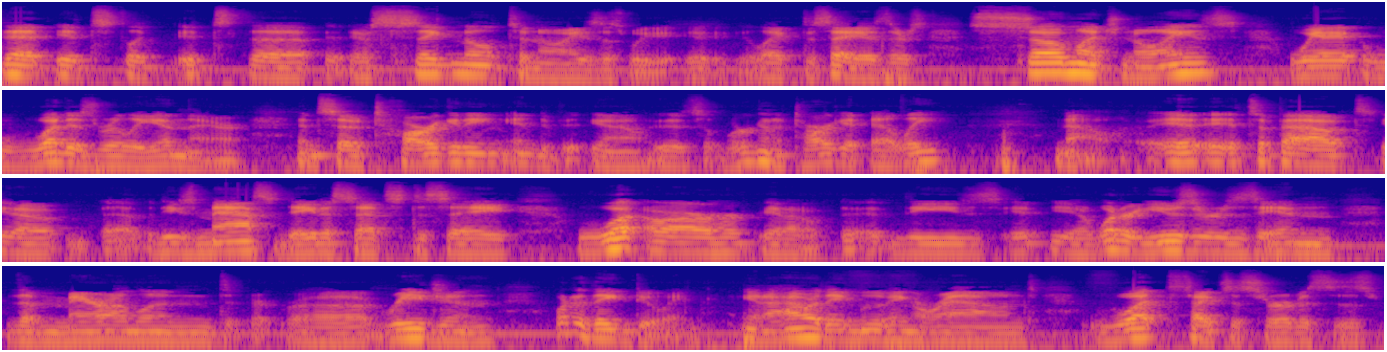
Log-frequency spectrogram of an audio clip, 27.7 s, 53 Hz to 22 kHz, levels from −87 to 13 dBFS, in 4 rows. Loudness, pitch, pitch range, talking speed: -20 LUFS, 105 Hz, 95-120 Hz, 175 wpm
